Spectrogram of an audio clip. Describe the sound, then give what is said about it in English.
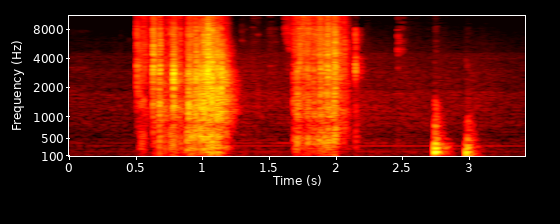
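A Sensual Wicca Tarot card deck is shuffled in two rustling bursts, the first slightly longer, followed by two short, soft taps of the cards. “Okay, so let me get one card for you, Gemini, from the Sensual Wicca Tarot.”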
